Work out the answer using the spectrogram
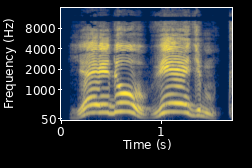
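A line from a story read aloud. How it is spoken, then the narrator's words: Shouting. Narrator (Russian): крикнула Мильва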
